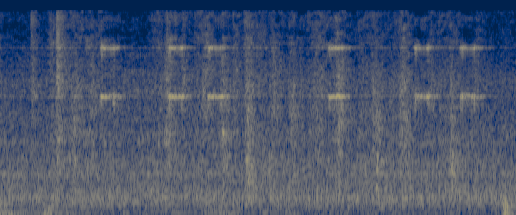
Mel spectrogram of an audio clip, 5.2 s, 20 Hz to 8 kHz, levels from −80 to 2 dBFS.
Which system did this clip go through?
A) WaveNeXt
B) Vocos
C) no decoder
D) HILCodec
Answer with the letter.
A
